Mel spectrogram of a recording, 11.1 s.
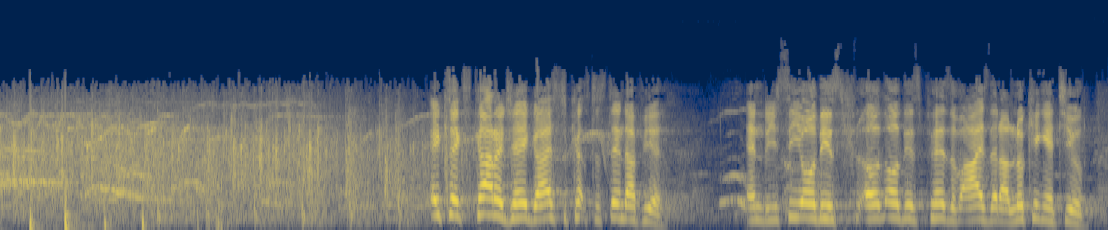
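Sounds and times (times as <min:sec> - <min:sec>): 
crowd clapping: 0:00.0 - 0:04.8
speech: 0:04.3 - 0:06.8, 0:07.5 - 0:11.0.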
